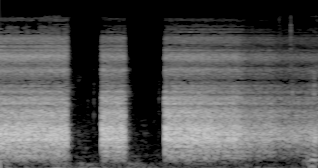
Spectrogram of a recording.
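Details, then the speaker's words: Sony ICF-SW series shortwave radio: only hiss and static cutting in and out, no station ever tunes; the oscillator-stage crystal diode is open, likely from a strong local station or thunderstorm surge, possibly also open SMD capacitors there. "that high voltage go through in and it break that Crystal diode in that circuit and that's why it's unable to tune any station because it's open"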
